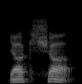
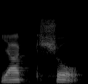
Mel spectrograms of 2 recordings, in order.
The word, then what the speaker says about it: 役者: 役者、 Oh, yaksha. Ah, of course, this is ya, not yo. So this is, and this yu and ku is not pronounced. So this is yaksho.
